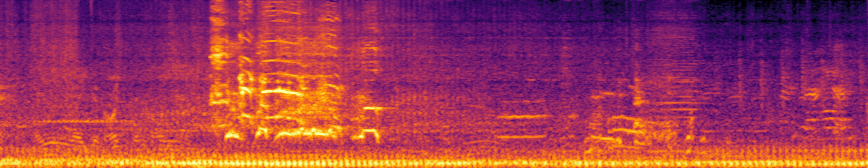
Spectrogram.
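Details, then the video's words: Rooster crowing: a loud, harsh, multi-part crow lasting about a second and a half near the middle, then fainter clucks and distant calls, over a steady low mechanical hum throughout. "Gà trống gáy"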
